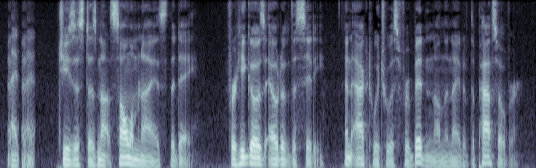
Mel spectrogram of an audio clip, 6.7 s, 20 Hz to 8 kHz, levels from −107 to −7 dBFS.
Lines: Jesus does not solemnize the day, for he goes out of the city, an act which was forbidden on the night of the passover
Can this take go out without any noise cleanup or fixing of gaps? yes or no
no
